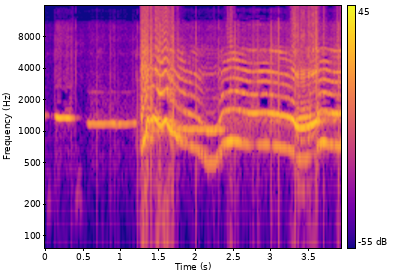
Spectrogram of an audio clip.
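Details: Alaskan Malamute dog answers two steady whistled notes with a loud, wavering howl-like vocalization, rich in harmonics, that dips in pitch, rises again and holds for over two seconds.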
